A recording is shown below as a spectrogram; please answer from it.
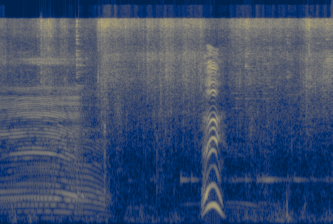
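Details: Calf crying for its missing mother: one falling harmonic bawl, then a short rising-falling shout-like call and a faint steady tone.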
